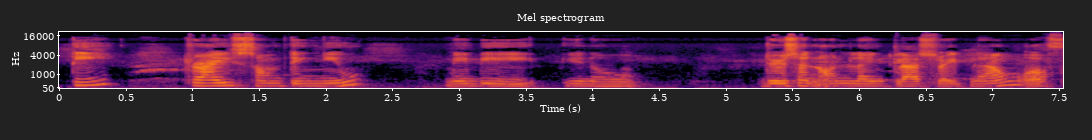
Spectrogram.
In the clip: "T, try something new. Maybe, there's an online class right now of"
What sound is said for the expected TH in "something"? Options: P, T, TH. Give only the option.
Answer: T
